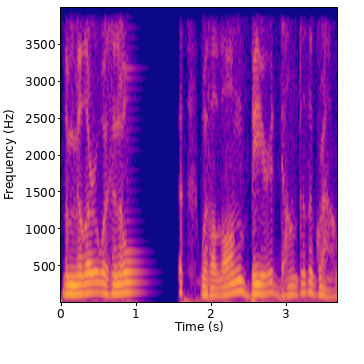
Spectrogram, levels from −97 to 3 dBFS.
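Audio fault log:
0.80–0.82 s and 0.89–0.91 s, short concealed packet loss: two tiny gaps of about 10 ms each where packets arrived too late, so the decoder stretched the previous sound and blended back. You hear a brief smear or wobble each time, over a telephone-band sound with nothing above 4 kHz.
0.91–1.58 s, long network dropout: the audio just stops arriving for about 0.67 s. At first the receiver keeps extending the last sound as a fading buzz, then the last third of a second or so goes quiet before the audio picks up again with that stretch missing. The likely cause is a network stall.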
